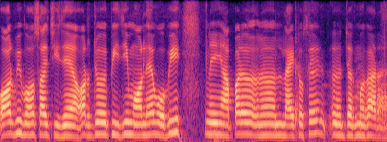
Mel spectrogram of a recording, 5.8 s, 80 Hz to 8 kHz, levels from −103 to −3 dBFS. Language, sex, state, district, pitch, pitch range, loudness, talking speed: Hindi, female, Bihar, Katihar, 185 Hz, 180-195 Hz, -17 LUFS, 195 wpm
